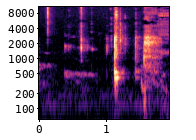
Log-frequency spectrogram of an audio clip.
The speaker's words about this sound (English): Another drink of water.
